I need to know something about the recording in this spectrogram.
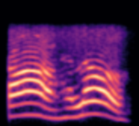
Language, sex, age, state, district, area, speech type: Assamese, female, 60+, Assam, Charaideo, urban, conversation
